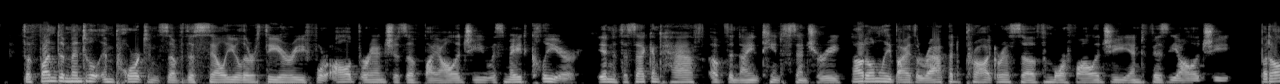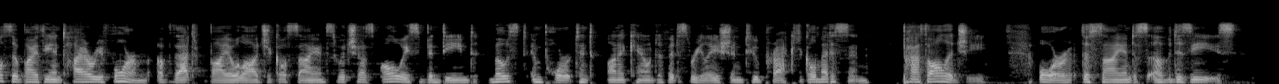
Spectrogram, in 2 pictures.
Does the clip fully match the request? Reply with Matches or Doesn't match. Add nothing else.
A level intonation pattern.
Matches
